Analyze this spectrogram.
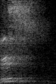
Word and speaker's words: QRIS: Kalau misalnya tadi, apakah dengan adanya Kris ya? Jadi bukan QRIS, Kris, jawabnya Kris, jangan QRIS. Nanti malu kalau orang tahu ya. Jadi kalau misalnya meskipun dia QRIS, bacanya Kris.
